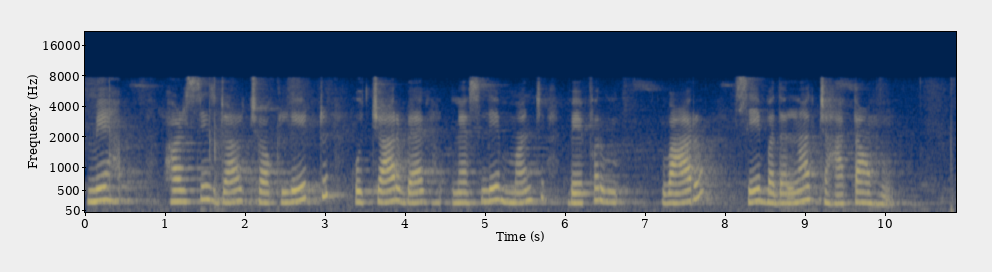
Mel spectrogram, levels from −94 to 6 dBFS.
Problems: none marked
